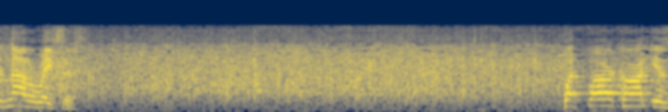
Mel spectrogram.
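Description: A large crowd applauds.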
